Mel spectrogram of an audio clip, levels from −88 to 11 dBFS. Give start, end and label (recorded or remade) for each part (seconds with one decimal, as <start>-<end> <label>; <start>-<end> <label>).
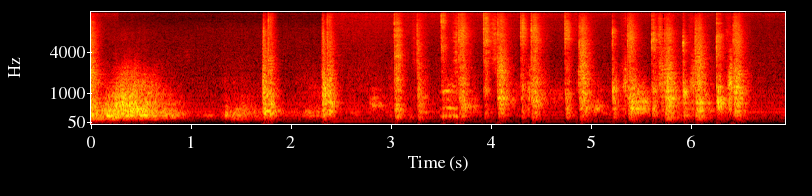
0.0-1.1 recorded; 1.1-5.2 remade; 5.2-6.9 recorded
